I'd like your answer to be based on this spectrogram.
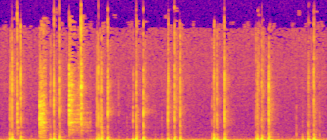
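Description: Fingertips tap and scratch the front cover of a closed blue embossed leather journal, ending near its leather strap clasp. Soft, dull, low thumps come in an irregular rhythm, mixed with brief bright scratching swipes across the leather. Each tap dies away almost at once.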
